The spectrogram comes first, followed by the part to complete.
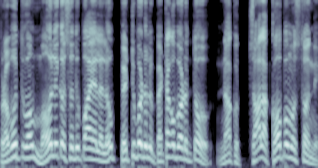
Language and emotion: Telugu, angry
